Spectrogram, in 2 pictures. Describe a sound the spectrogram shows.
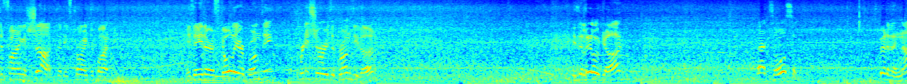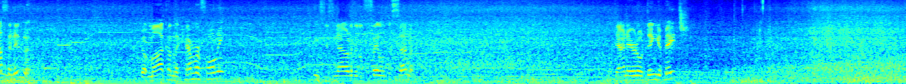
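Waves wash gently onto the beach.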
